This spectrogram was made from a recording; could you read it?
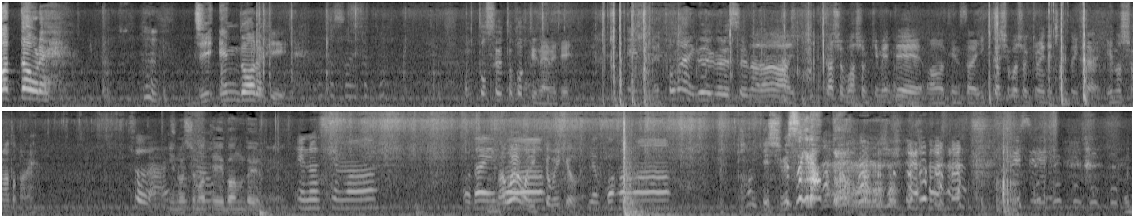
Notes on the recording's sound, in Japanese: ドライブラジオ。車の中で突然ラジオを録り始めたら、男性陣に本気で嫌な顔をされました。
